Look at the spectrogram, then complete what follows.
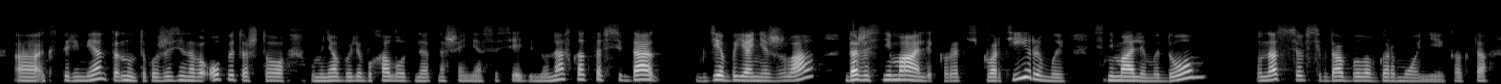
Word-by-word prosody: э, 175 -1 +1
эксперимента, 190 +4 -3
ну, 190 -2 -2
такого 175 +1 -7
жизненного 185 0 -4
опыта, 220 -4 -2
что 175 -1 -4 0.2
у - - -12
меня 170 +2 -1
были 175 0 -6
бы 170 -1 -10
холодные 175 -3 -3
отношения 125 - -9
с - - -24
соседями. 125 - -10
У - - -7
нас 235 +7 0
как-то 230 -1 -2
всегда, 215 +2 +5 0.4
где 170 +6 +2
бы 195 +1 -5
я 185 -2 +4
не 175 -1 -4
жила, 180 - +2 0.3
даже 210 +1 +6
снимали 215 -3 +6
кварть 170 +1 -10
квартиры 230 - +1
мы, 165 -5 -7 0.3
снимали 180 -3 +3
мы 155 0 -8
дом, 275 - 0 0.5
у 180 - -8
нас 215 +5 +5
всё 215 -4 -7
всегда 185 -2 -1
было 175 0 -4
в 160 - -18
гармонии. 160 - -8
Как-то 80 - -7
180 Hz, 160 wpm, -23 LUFS, 170-205 Hz, 0.5 s, даже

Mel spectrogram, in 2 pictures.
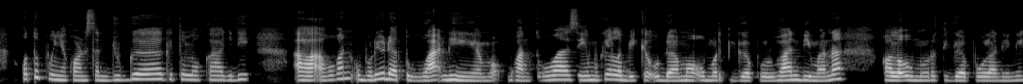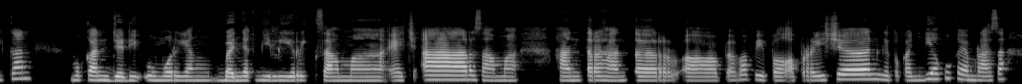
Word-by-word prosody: aku - - -9
tuh 325 - -1
punya 215 -4 0
concern 195 -1 -3
juga 240 +4 +1
gitu 235 -1 -4
loh, 210 -1 -4
Kak. 205 -1 -3
Jadi, 225 +4 -4 0.5
eee, 195 -1 +6
aku 200 - -2
kan 260 +2 0
umurnya 215 +1 -1
udah 215 - +3
tua 185 -3 +3
nih, 195 -4 +1
ya - - -2
mu 175 - -7
bukan 185 -1 -2
tua 200 +4 +1
sih 205 -2 -3
mungkin 205 +4 -1
lebih 185 -1 -3
ke - - -2
udah 185 -1 +1
mau 185 0 0
umur 190 0 -2
30an 180 +3 0
di 195 - -1
mana 225 +8 +1 0.3
kalau 190 0 +4
umur 185 0 -3
30an 180 -1 -1
ini 185 +3 -7
kan, 270 +1 -2 0.4
bukan 200 -1 +1
jadi 185 0 0
umur 195 -1 0
yang 185 0 -3
banyak 185 +1 +1
dilirik 190 0 -2
sama 180 -1 0
HR 210 +3 +6
sama 185 -1 -3 0.4
hunter-hunter, 185 0 0
eee, 180 0 +1
pi - - -19
apa 225 - -3
people 195 -4 -3
operation 230 +6 +3
gitu 205 -3 -7
kan, 195 0 -5
jadi 255 +5 -1
aku 285 - -7
kayak 245 -6 -2
merasa 195 +6 -2
195 Hz, 165 wpm, -21 LUFS, 185-210 Hz, 0.5 s, eee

